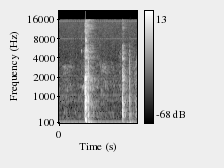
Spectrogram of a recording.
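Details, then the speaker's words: A little boy gives two short, forced coughs: a deliberately faked cough while pretending to be sick. "Yeah. That's not a cough. A fake one. Fake? Fake cough?"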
